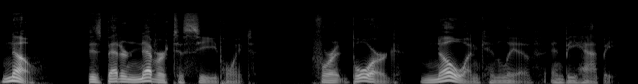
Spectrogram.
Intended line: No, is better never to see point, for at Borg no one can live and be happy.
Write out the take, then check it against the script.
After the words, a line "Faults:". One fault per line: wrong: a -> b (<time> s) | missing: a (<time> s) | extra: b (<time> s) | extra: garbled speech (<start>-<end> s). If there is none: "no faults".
No, is better never to see point, for at Borg no one can live and be happy.
Faults:
no faults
